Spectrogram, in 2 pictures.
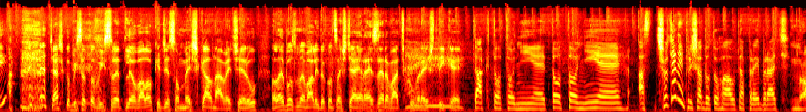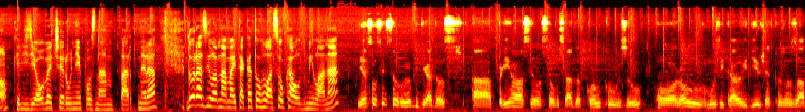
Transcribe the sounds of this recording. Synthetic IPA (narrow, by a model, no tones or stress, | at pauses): caʃkɔbisat̪ɔʋisʋɛt̪ʎɔʋalɔkɛʒɛsɔmːɛʃkalˠna̰ʋɛt͡ʃɛɾu | lɛbɔzmɛmalid̪ɔkɔnt͡saɛʃcɛajɾɛzɛɾʋat͡ʃkuvɾɛʃt̪ikɛ̰t̪akt̪ɔt̪ɔɲɪɛt̪ɔt̪ɔɲɪɛʔat͡ʃɔcaɲɛpɾiʃlad̪ɔt̪ɔɦɔaʊt̪apɾɛbɾacnɔkɛɟiɟɛɔʋɛt͡ʃɛɾuɲɛpɔznaːmpaɾt̪nɛɾad̪ɔɾazilanaːmajt̪akaːt̪ɔɦlasɔʊkaɔd̪milana | jasɔmsixt͡sɛluɾɔbiɟɾad̪ɔscapɾiɦlaːsilsɔmsad̪ɔkɔŋkuɾzu | ɔɾɔluvmuzikaːliɟɪɛʊt͡ʃat̪̚kɔzɔza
